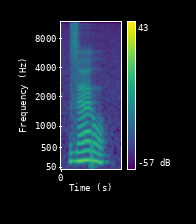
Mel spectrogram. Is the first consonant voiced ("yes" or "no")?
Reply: yes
